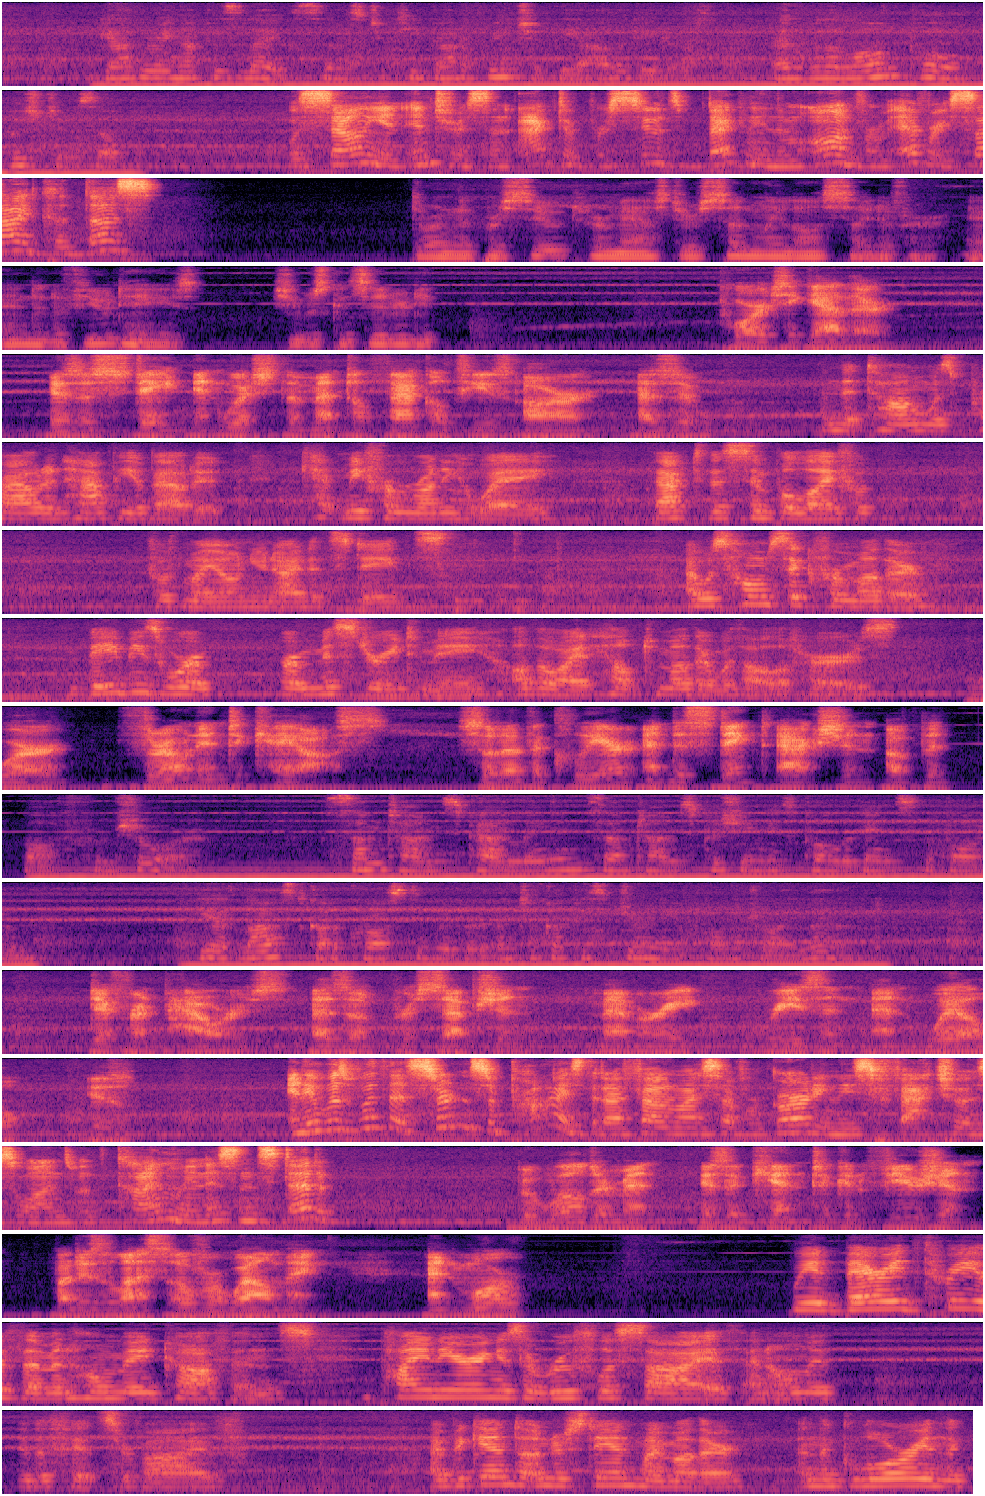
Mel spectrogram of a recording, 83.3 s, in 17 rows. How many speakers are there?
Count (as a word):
five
